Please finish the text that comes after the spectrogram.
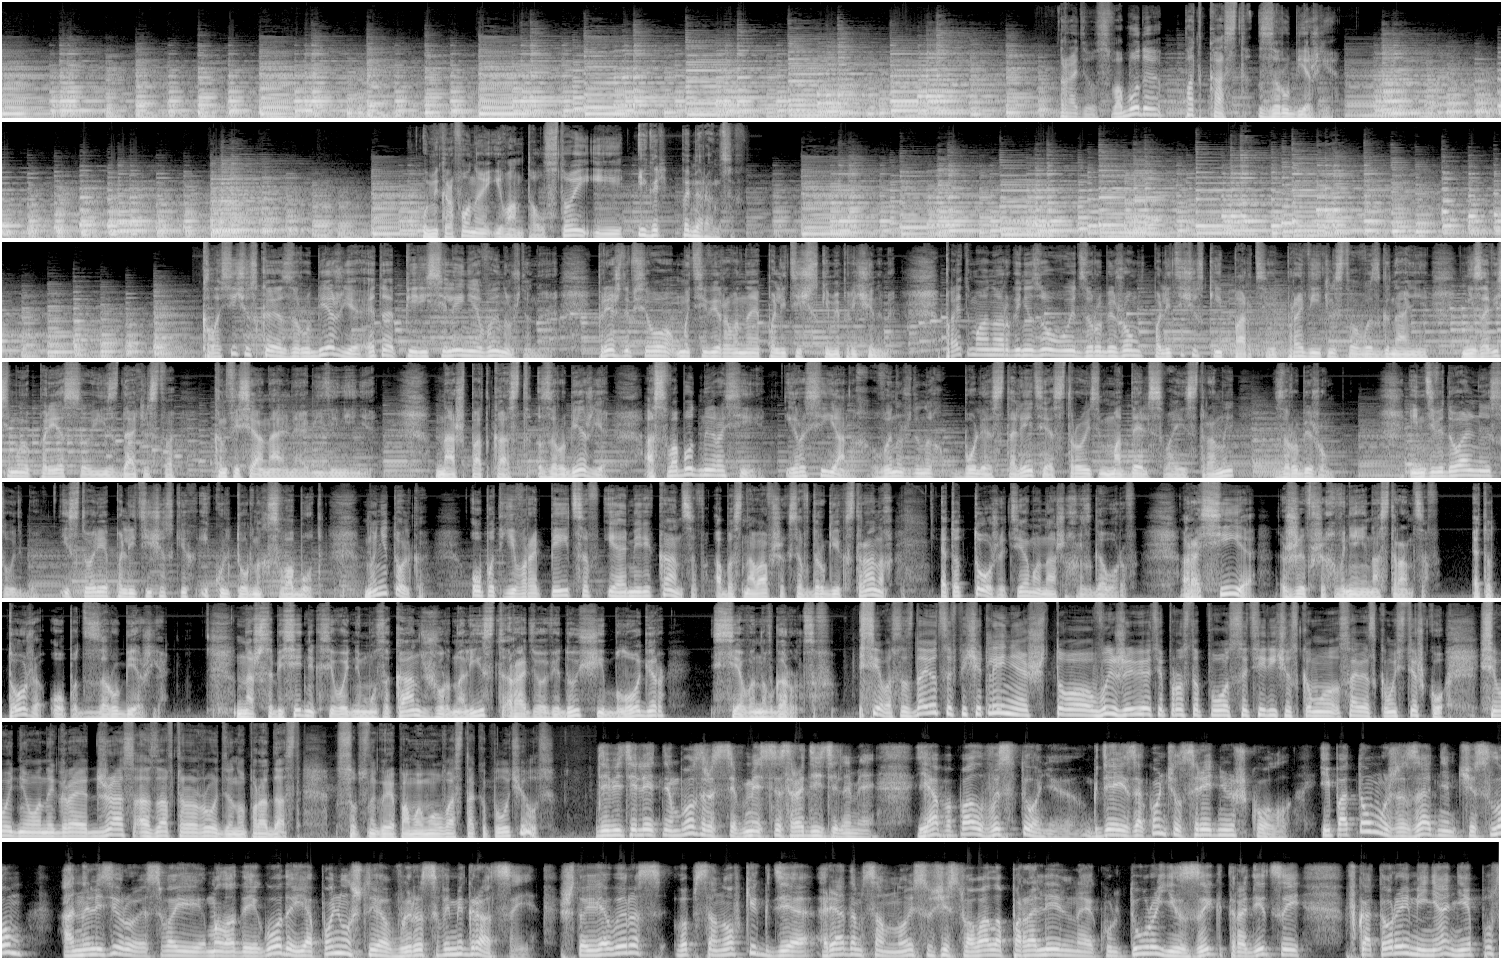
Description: Подкаст "Зарубежье". Наш собеседник сегодня – музыкант, журналист, радиоведущий, блогер Сева Новгородцев.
